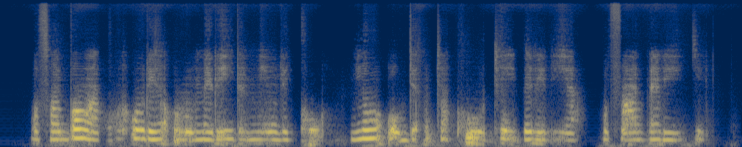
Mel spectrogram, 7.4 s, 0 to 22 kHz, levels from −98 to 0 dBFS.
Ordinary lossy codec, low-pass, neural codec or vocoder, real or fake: none; 19.8 kHz; codec, 44.1 kHz, 0.9 kbps, DAC; fake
